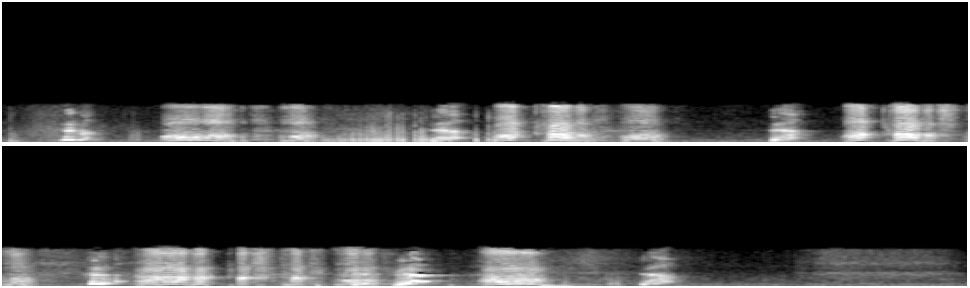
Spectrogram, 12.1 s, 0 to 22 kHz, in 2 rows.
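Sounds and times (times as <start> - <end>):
baby laughing: 1.0 - 2.0, 3.1 - 4.2, 5.3 - 9.5
woman hiccuping: 4.8 - 5.1, 10.0 - 10.4.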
